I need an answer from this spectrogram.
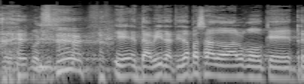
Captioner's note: laughs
